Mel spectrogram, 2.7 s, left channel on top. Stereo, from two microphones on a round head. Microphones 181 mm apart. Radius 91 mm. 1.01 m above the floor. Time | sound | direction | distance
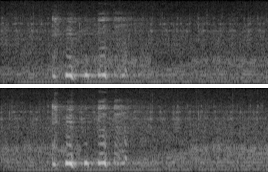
0.5 | laughter | 25° right (ahead or behind) | 0.6 m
